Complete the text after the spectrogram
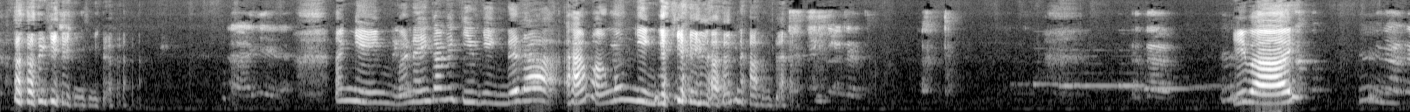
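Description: A baby squeals and babbles happily close by.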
